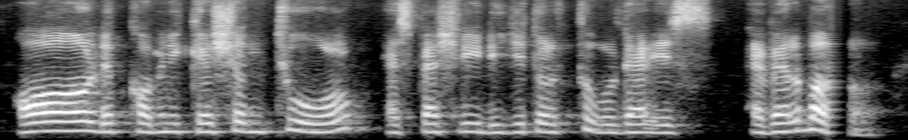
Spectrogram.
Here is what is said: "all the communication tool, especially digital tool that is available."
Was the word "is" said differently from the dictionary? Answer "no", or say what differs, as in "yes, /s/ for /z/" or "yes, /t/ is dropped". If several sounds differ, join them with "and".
yes, /s/ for /z/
